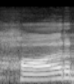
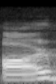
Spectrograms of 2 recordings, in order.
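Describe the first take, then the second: First: The word begins with an h sound. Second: The word begins with a vowel sound. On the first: The speaker calls it wrong. "हार नहीं बोलते हो" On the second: The speaker calls it right. "इसको आप आर बोलते हो"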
